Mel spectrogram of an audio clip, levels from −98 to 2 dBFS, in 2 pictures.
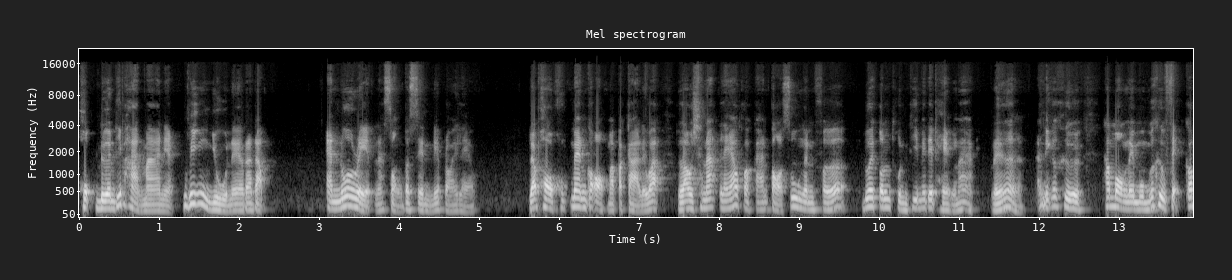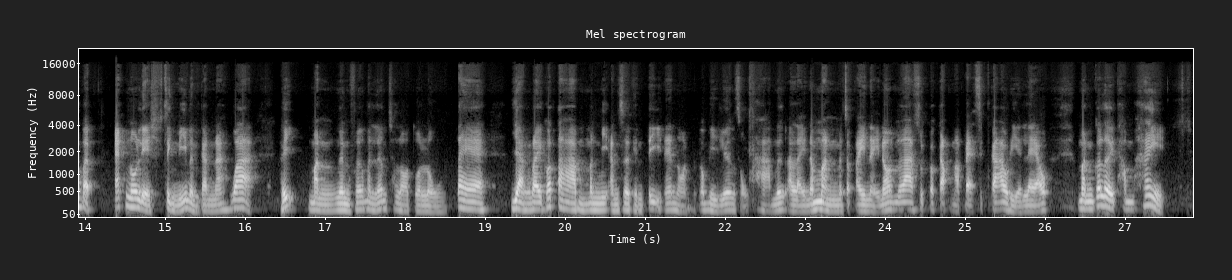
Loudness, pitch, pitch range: -20 LUFS, 125 Hz, 110-150 Hz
